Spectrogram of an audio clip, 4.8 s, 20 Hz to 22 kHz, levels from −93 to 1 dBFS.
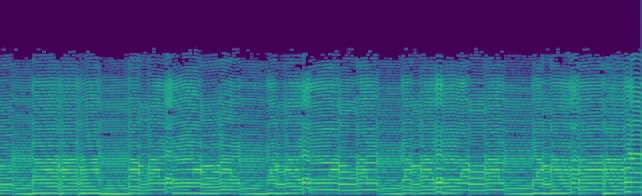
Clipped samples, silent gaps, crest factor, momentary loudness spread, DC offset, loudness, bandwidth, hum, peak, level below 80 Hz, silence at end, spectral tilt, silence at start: under 0.1%; none; 14 dB; 3 LU; under 0.1%; -17 LUFS; 17 kHz; none; -6 dBFS; -76 dBFS; 0 s; 2 dB/octave; 0 s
